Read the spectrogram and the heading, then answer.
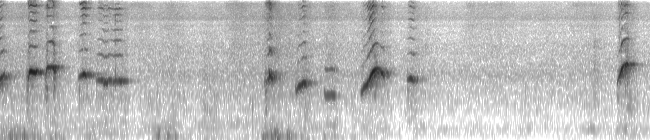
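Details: Pet cockatiel, a male, whistling a phrase of short swooping notes that rise and drop, interrupted by low rumbling handling noise, then falling quiet before one last upward whistle.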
